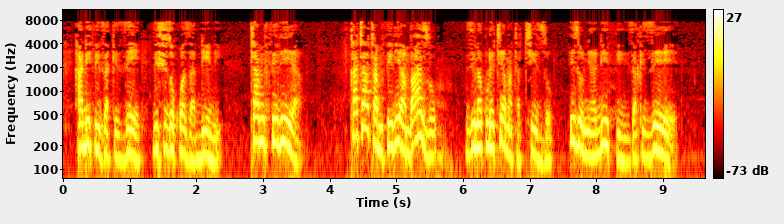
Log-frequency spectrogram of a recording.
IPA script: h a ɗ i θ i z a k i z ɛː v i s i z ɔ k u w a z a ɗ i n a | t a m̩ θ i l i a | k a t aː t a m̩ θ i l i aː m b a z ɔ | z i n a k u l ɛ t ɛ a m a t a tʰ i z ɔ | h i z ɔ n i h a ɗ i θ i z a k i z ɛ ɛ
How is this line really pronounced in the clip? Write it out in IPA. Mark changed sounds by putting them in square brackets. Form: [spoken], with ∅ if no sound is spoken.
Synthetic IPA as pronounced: h a ɗ i θ i z a k i z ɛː [z] i s i z ɔ k u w a z a ɗ i n [i] | t a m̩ θ i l i a | k a t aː t a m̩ θ i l i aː m b a z ɔ | z i n a k u l ɛ t ɛ a m a t a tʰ i z ɔ | h i z ɔ n i h a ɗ i θ i z a k i z ɛ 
